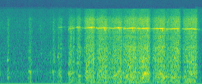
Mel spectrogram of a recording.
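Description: Dry bamboo stalks and leaf litter rustling and scraping, starting about half a second in and running for about a second and a half as someone pushes through a bamboo thicket. A thin high tone that wavers slightly sounds over it for about a second.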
